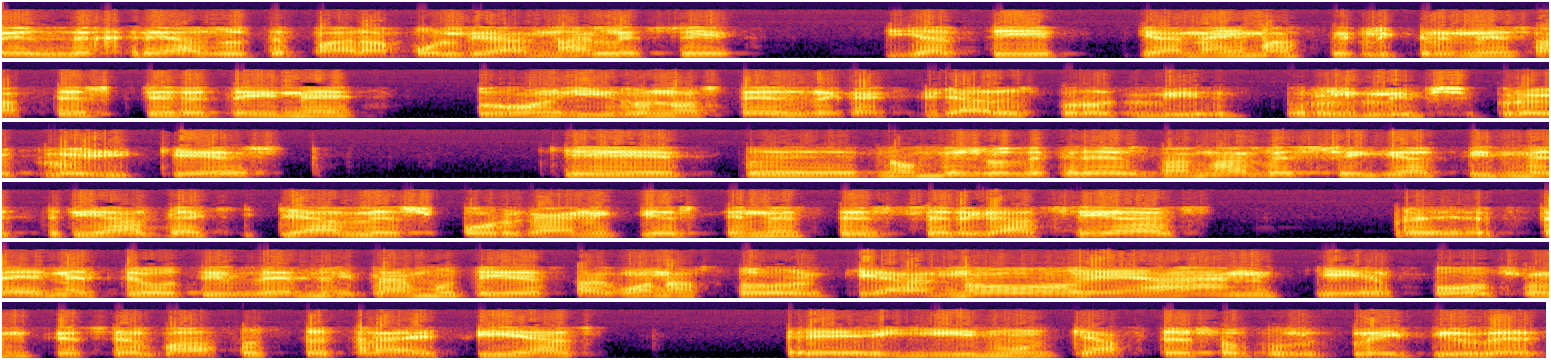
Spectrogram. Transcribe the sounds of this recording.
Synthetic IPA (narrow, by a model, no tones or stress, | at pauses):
iezðe̞xɾiɐzo̞nd̪e̞pɐɾɐpo̞liɐnɐlisi | ʝɐt̪iʝɐnɐimɐst̪eilikɾinisɐft̪e̞skse̞ɾe̞t̪e̞ine̞ | iɣno̞st̪e̞zðe̞kɐçiʎɐðe̞spɾopɾo̞zlipsipɾo̞eklo̞ʝice̞s | ce̞eno̞mizoðexɾiɐzeeɐnɐlisiʝɐt̪ime̞t̪ɾiɐnd̪ɐçiʎɐðe̞so̞ɾɣɐnice̞scinesθe̞si̥se̞ɾɣɐsiɐs | efe̞ne̞t̪e̞o̞t̪iðemiʝinɐmeut̪eʝɐst̪ɐɣo̞nɐst̪o̞ciɐno̞e̞ɐnce̞ːfo̞so̞ŋce̞se̞vɐθo̞st̪e̞t̪ɾɐet̪iɐs | eʝinunceɐft̪e̞sopo̞zuleiciven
